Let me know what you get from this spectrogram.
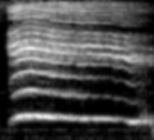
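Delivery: piercing high squeal of glee; squealing yell to close the video; excited squeal. Real, not acted. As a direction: let out a shrill happy scream. Excited sign-off catchphrase yell.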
